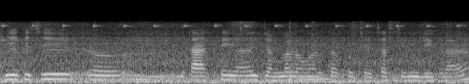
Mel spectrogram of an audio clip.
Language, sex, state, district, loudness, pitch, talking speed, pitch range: Hindi, female, Maharashtra, Mumbai Suburban, -17 LUFS, 205 Hz, 165 wpm, 175-225 Hz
